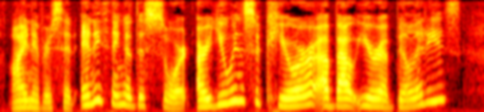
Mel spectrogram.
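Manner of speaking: usual speaking voice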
